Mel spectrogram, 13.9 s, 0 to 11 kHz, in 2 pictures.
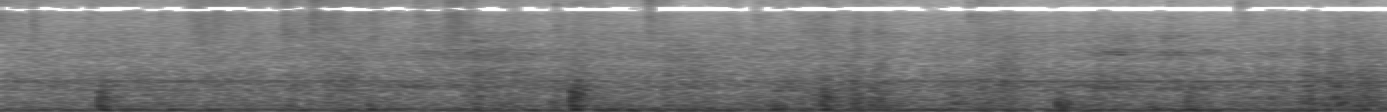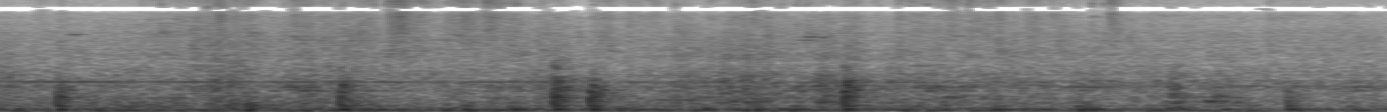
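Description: Tobu 60000 series electric train heard from inside the passenger car while running at speed: a steady low rumble from the wheels on the track, broken by irregular clicks and knocks as the wheels pass over the rail joints.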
